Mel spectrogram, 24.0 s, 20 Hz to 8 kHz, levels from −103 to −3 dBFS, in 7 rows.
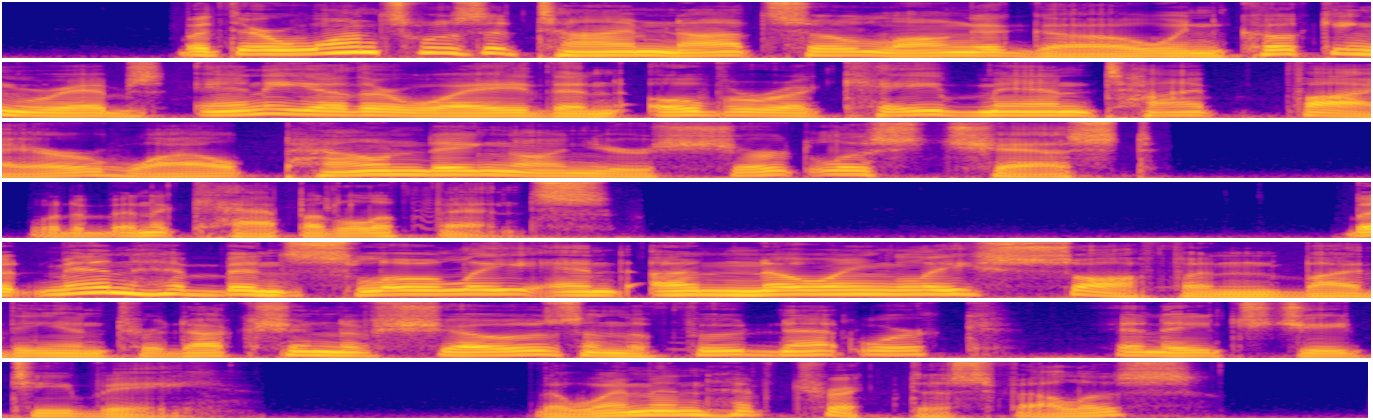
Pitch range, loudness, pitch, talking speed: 100-150 Hz, -19 LUFS, 120 Hz, 145 wpm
